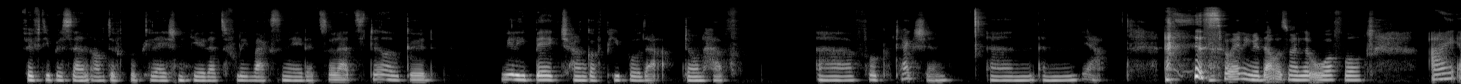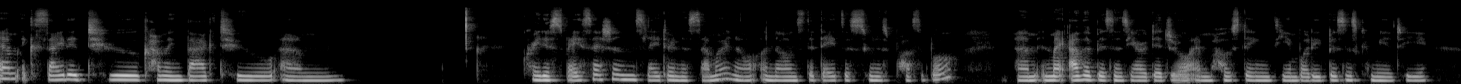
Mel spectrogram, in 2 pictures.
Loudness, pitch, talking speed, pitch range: -25 LUFS, 195 Hz, 145 wpm, 185-205 Hz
